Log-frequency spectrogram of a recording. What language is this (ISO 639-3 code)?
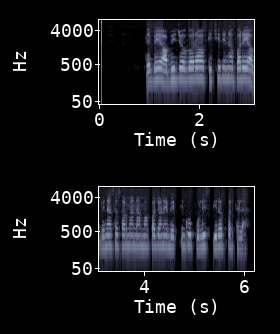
ori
